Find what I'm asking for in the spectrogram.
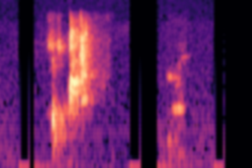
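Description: Water splashes onto a wet paper painting surface in a quick wet dab followed by a second smaller drip-like touch, close and soft against silence.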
